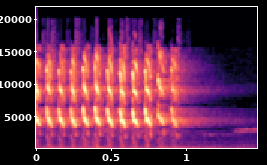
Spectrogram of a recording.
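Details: Tembakan-style cililin song for training songbirds: one shrill, high-pitched trill of about twelve fast, even pulses lasting a second, ending abruptly into silence.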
